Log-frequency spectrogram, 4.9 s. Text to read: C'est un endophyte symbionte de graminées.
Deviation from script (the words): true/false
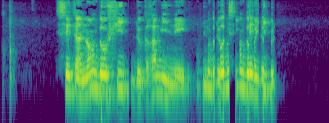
true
